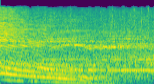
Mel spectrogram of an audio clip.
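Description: A ring announcer's amplified voice drawing out the last syllable of the winning fighter's name in one long call that falls steadily in pitch.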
